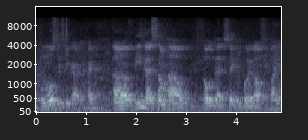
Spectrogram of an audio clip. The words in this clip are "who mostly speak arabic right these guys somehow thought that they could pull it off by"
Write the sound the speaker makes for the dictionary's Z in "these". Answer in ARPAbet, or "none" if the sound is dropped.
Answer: Z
